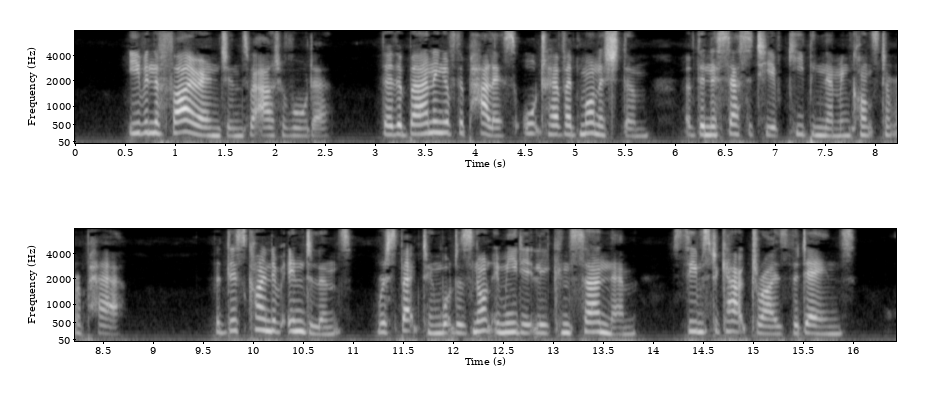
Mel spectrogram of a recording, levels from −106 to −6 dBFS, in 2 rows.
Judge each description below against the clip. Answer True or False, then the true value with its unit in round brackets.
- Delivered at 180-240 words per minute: False (165 wpm)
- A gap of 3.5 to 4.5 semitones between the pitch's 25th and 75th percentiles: True (4.0 semitones)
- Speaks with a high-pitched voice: True (235 Hz)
